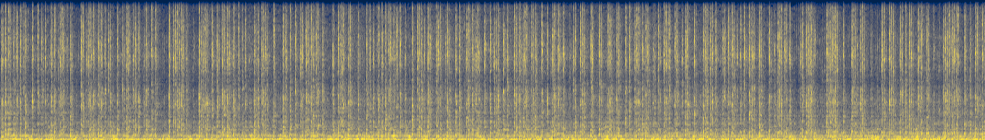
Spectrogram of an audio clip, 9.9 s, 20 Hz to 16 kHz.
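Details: BluePrint 396 big-block crate engine for a 1970 Camaro SS, first run after oil priming and a timing check: steady lope with clean throttle blips and no knocking. It sounds healthy, though the owner notes the flywheel or headers sound different revving.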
